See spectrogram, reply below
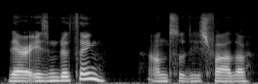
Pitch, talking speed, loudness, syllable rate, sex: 165 Hz, 160 wpm, -17 LUFS, 5.6 syllables/s, female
